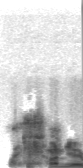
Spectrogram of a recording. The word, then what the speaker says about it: Kanye: Kanye, all right. What's going on with Kanye? Or Kane, as you say, right? I love it when you pronounce his name first, because then I can remember how to pronounce it. You can echo. You're good at the echoing. But if Yes. I were to give you this story, you would probably have diverted back to Kane, wouldn't you?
